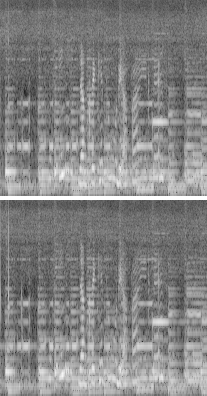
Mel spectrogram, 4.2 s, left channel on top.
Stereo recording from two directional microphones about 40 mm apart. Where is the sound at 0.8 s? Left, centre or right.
Centre.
